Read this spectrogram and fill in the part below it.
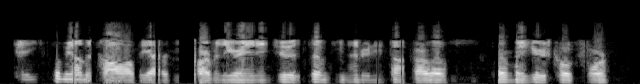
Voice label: Tempe Police, scanner audio

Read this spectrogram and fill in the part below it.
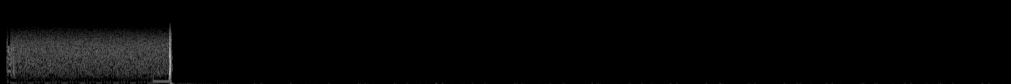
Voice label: Medevac, scanner; NativeAirAmb

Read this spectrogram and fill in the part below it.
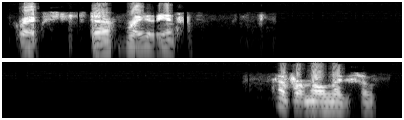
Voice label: Scottsdale Police, scanner audio

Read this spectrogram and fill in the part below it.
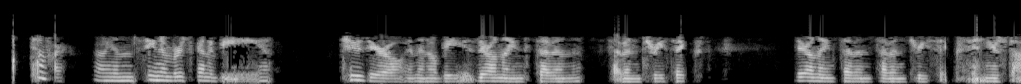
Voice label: Sheriff, scanner P25

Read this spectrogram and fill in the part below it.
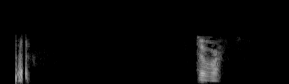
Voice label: Dispatch; Scottsdale

